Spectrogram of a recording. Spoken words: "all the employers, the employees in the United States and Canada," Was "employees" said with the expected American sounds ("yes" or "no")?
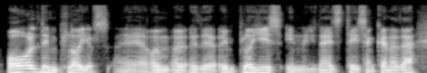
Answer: no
